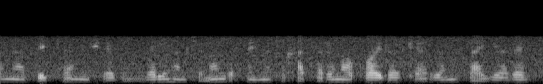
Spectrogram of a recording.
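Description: Speech, carried throughout by a Bluetooth CVSD headset codec: the band is squeezed to roughly 300 Hz to 3.6 kHz, with nothing above 3.8 kHz, giving the thin telephone-headset sound, which fits a 64 kbps one-bit delta stream. Because the step size lags fast, loud changes, s sounds turn scratchy and a granular hiss sits under the speech. On a spectrogram the energy ends in a hard ceiling near 3.8 kHz with an empty low band below 300 Hz; the waveform looks stepped and grainy.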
